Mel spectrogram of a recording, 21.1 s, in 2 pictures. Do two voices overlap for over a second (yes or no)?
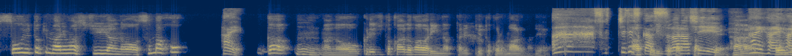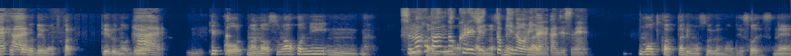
yes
